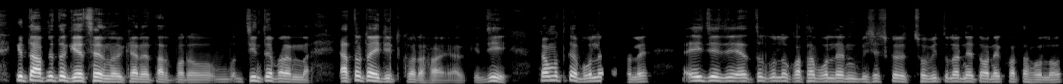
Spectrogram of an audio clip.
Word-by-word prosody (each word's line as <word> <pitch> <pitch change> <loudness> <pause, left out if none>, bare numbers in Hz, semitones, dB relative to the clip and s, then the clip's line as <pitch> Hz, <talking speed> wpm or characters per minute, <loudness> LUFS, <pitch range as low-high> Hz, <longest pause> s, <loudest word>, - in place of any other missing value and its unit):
কিন্তু 195 +1 +4
আপনি 195 +2 +4
তো 190 - +10
গেছেন 170 0 +7
ঐখানে 125 0 0
তারপরেও 110 0 -5 0.5
চিনতে 180 0 +2
পারেন 130 -4 +1
না। - - -6 0.4
এতটা 190 +3 +3
এডিট 145 0 -5
করা 110 -4 -3
হয় 95 -1 -6
আরকি। 90 +4 -17
জ্বি, 175 - +3 0.5
চমৎকার 190 -1 +2
বললেন 160 +3 0
আসলে 120 +2 -6 0.5
এই 180 - +5
যে, 180 - +6
যে 165 - 0
এতগুলো 165 0 -5
কথা 155 0 -1
বললেন 150 -1 -1 0.2
বিশেষ 135 +2 -9
করে 145 -3 -1 0.2
ছবি 140 0 -4
তোলা 150 0 -2
নিয়ে 145 -1 -2
তো - - -2
অনেক 130 0 -3
কথা 125 -1 -5
হল। 110 -1 -6
145 Hz, 185 wpm, -20 LUFS, 125-170 Hz, 0.5 s, তো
